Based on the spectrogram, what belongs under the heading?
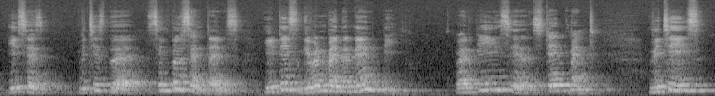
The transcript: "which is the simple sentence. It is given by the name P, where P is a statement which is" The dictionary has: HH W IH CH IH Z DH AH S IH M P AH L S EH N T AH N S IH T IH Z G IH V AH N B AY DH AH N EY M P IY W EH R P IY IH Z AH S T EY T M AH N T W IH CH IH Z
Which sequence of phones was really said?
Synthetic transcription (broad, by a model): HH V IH CH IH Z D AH S IH M P AH L S EH N T AH N S IH T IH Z G IH V AH N B AY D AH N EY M P IY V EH R P IY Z AH S T EY T M AH N T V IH CH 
